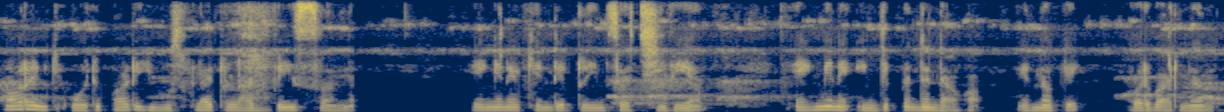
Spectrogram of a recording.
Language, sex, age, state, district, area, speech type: Malayalam, female, 18-30, Kerala, Thiruvananthapuram, rural, spontaneous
